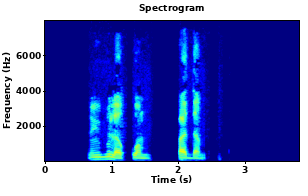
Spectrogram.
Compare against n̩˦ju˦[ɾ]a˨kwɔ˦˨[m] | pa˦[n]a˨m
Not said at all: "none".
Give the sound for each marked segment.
l, m, d

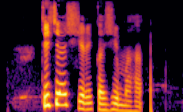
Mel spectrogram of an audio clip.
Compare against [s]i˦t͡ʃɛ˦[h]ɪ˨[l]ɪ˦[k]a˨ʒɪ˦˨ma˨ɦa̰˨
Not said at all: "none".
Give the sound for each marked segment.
t, ʃ, ɾ, k

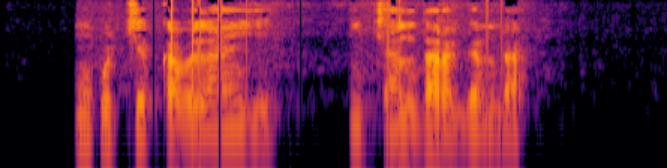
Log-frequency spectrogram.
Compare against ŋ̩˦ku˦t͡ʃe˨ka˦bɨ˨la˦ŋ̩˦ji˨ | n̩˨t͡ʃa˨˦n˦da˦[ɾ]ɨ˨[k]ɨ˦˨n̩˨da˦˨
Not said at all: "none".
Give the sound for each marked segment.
ɾ, ɡ

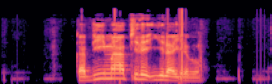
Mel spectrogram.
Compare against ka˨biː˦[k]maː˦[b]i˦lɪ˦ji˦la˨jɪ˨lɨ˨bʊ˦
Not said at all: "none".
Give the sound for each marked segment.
none, p

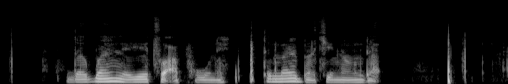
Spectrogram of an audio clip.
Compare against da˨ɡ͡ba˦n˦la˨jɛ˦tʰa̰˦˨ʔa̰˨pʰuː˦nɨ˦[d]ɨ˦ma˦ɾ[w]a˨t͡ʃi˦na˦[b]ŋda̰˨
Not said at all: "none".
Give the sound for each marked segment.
t, b, none

